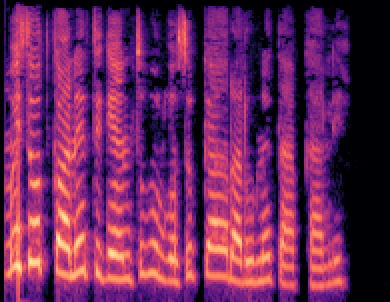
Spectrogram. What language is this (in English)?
Kalenjin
